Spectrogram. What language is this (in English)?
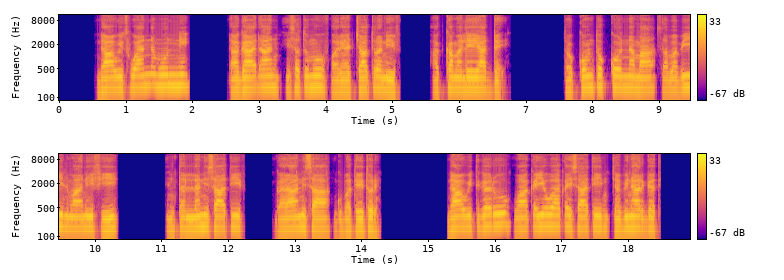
Oromo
